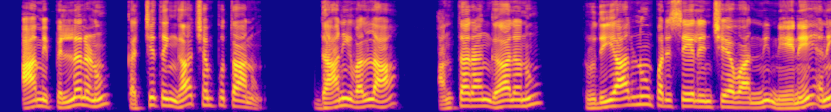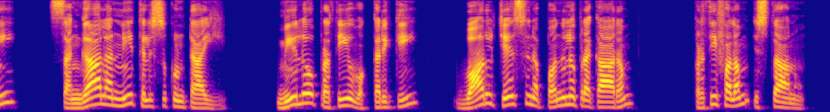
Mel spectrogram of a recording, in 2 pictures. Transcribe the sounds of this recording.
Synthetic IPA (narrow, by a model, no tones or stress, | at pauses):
aːmepilːɐlɐnukʰɐt͡ʃːit̪ɐŋɡaːt͡ʃɐmput̪aːnu | d̪aːniʋɐlːɐ | ɐnt̪ɐɾɐŋɡʱaːlɐnu | ɾud̪ɐjaːlɐnupɐɾiseːliɲt͡ʃɛːʋaːnːine̞ːneːɐni | sɐŋɡʱaːlɐnːiːt̪e̞lusukuɳʈaːji | miːlo̞ːpɾɐt̪iɔkːɐɾiki | ʋaːɾut͡ʃe̞ːsinɐpɐnulɐpɾɐkaːɾɐm | pɾɐt̪̬ipʰɐlɐmist̪aːnu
